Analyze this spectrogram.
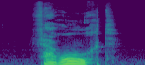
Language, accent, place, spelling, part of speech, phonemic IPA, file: German, Germany, Berlin, verrucht, adjective, /fɛɐ̯ˈʁuːχt/, De-verrucht.ogg
- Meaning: heinous, despicable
